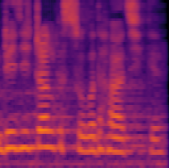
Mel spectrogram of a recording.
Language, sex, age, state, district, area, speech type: Maithili, female, 18-30, Bihar, Begusarai, rural, spontaneous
